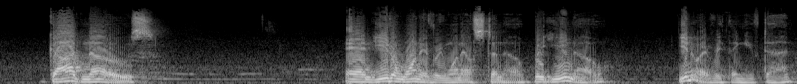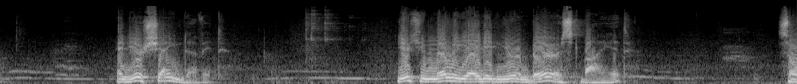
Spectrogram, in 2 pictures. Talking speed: 115 wpm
